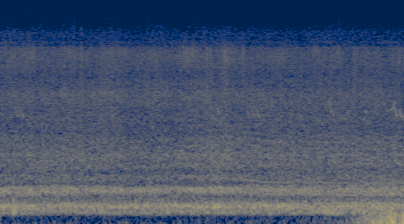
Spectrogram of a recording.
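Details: Many honey bees humming around an established Michigan hive on a warm spring day as they collect tree-bud pollen; an even, low buzzing swarm sound holds throughout, with a brief rumble of wind or handling near the end.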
